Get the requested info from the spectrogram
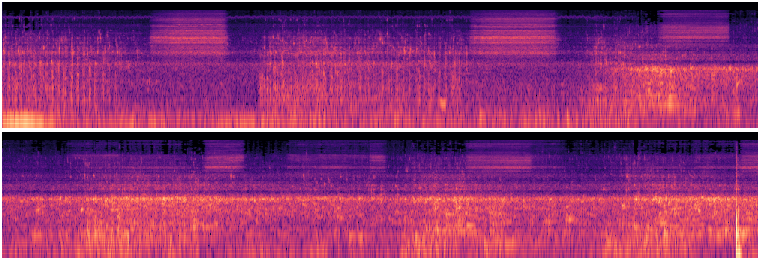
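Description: Underwater scuba breathing through a regulator: bursts of exhaled bubbles every few seconds, each lasting a second or two, with a steady hum joining about twelve seconds in.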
